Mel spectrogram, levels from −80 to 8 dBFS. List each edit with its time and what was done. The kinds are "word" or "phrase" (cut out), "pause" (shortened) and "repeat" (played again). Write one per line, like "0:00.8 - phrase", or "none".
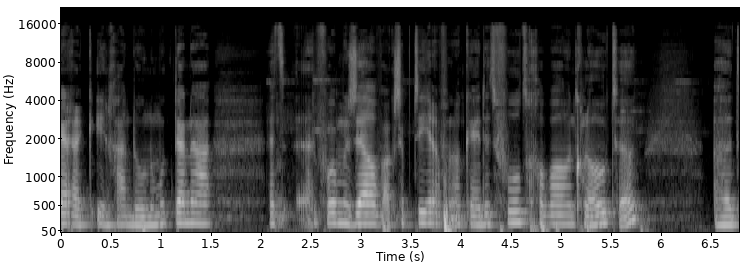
0:02.5 - word
0:05.1 - word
